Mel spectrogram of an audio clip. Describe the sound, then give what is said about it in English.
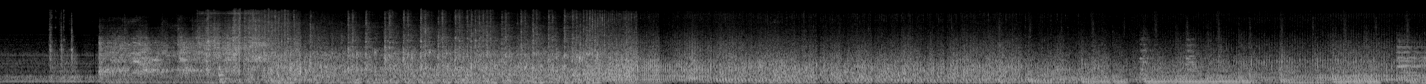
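A small propeller plane's engine, started with the key after the fuel switch and fuel pump are turned on and the mixture set, catches after a brief pause and roars to life, then settles into a loud, steady, rumbling idle, with no voices present. “Fuel switch, on. Fuel pump, on. Okay. Mixture, set. And of course, the key. Clear prop.”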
